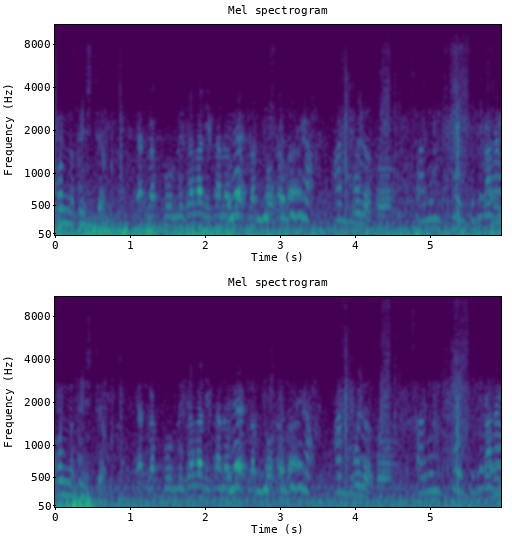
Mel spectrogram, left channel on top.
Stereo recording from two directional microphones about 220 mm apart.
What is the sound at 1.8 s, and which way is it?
Speech, 25° left (ahead or behind).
